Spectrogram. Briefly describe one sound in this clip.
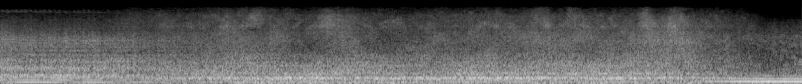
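A propeller plane's engine hums loudly nearby.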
